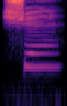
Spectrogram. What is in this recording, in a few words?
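"xue2", Chinese pronunciation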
